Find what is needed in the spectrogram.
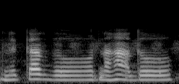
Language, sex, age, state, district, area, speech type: Santali, female, 45-60, Jharkhand, Bokaro, rural, spontaneous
